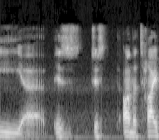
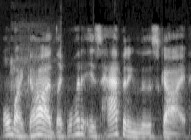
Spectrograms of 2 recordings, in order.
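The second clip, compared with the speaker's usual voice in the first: ordinary talk, nothing marked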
